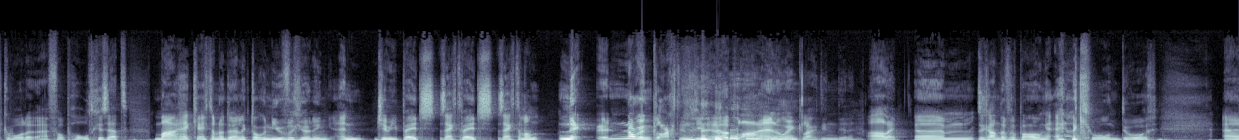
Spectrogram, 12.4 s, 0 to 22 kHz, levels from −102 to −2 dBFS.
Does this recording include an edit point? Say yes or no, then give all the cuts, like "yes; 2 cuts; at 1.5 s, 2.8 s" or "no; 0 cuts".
yes; 3 cuts; at 4.6 s, 8.6 s, 9.8 s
